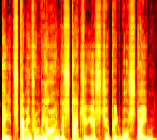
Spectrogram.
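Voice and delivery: very high, squawky parrot voice; croaking parrot. A narrator's reading. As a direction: scold like an irritated parrot. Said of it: "it croaked".

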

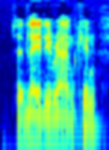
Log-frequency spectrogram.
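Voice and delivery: ordinary delivery

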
